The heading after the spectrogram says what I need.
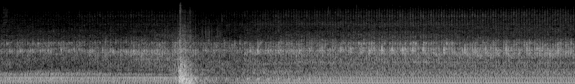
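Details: Fiat Doblo 1.9 diesel, about 350,000 km, converted to a mechanical SDI-type injection pump (9 mm pumping head, about 70 hp) with the timing retarded slightly. Steady, even diesel clatter at idle with one brief bump early on, then a smooth settled rhythm; normal idle.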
